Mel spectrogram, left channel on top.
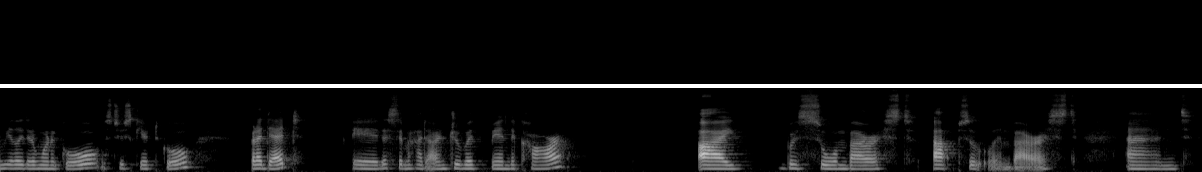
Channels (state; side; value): silent; left; digital silence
